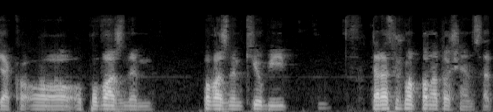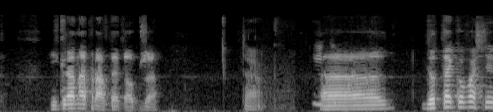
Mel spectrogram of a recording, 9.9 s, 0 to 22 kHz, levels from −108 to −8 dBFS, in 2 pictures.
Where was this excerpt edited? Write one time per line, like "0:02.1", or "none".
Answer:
0:03.6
